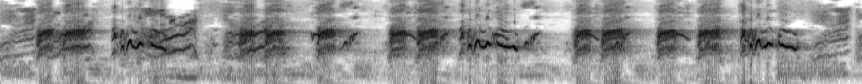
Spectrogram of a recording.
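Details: Sooty-headed bulbuls used as a trapping lure, calling in short, scratchy chattering bursts about twice per second, each holding a slurred downward note.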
